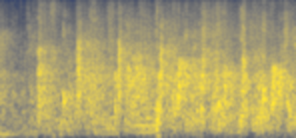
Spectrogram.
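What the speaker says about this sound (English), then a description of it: "give Jesus Christ a round of applause on his behalf" Church congregation applause fills the space, a steady wash of many hands clapping at moderate volume throughout.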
